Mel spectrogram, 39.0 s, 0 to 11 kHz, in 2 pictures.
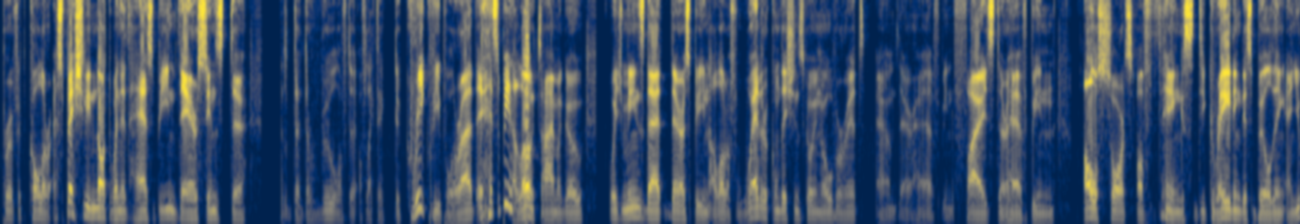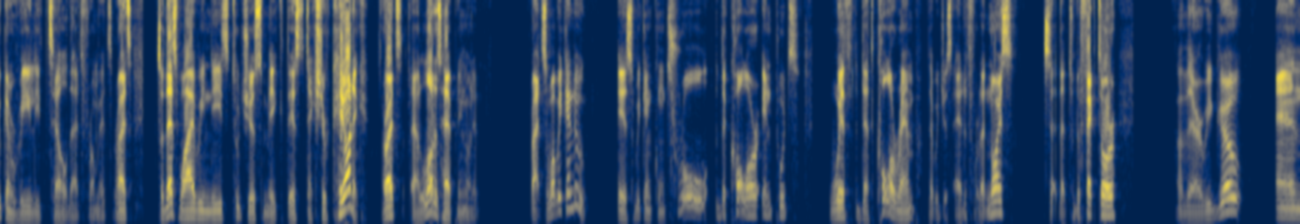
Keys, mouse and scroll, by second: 20.9 middle click, 23.5 KP_3, 24.9-26.2 shift+middle drag, 26.7 shift+middle click, 27.7 middle click, 29.1 middle click, 30.1 middle click, 31.2 middle click, 32.4 middle click, 34.9 click, 37.0 middle click, 38.7 middle click.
